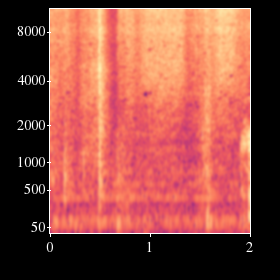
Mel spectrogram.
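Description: Hands rubbing and smoothing the plastic protective film on a curled diamond-painting canvas: a soft, low rustle of skin sliding over plastic, with a brief tap about half a second in.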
